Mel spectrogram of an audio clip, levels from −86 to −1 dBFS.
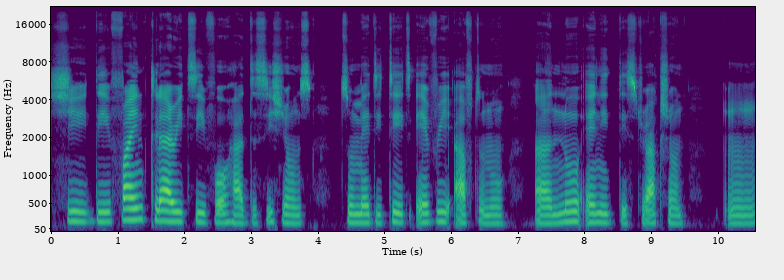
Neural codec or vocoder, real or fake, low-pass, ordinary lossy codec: none; real; none; none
